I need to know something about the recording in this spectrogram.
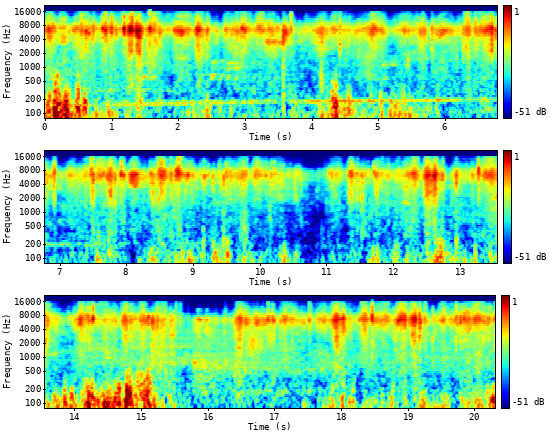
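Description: Footsteps walk steadily on paving stones outdoors.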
